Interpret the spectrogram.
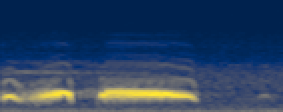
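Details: Spotted dove used as a decoy bird, giving the stuttering 'cà lăm' coo meant to provoke wild doves. Two low, soft, hollow coos are heard: a short note followed by a longer, steady one, then quiet.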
